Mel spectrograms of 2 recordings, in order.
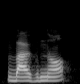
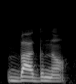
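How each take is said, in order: The two takes are said the same way.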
